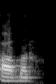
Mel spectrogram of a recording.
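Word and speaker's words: hour: ध्यान रखना आवर एन आएगा। यहां हो गया वोवेल साउंड आ रहा है। जब एच क्या है? साइलेंट है।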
